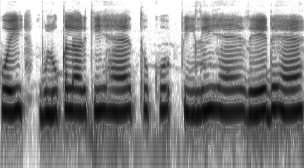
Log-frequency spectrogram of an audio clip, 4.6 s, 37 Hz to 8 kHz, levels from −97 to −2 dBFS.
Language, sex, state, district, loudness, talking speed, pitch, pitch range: Hindi, female, Uttar Pradesh, Budaun, -13 LUFS, 145 wpm, 230 Hz, 225-235 Hz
